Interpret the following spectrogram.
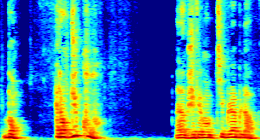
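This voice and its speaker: Woman in her 60s, Lorraine accent, rambling oracle card reading, slightly low voice. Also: moderate pace, creaky, a little mellow. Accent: Lorraine French. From Lorraine, France. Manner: chatty, rambling, many asides and fillers. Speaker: card reader, psychic.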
